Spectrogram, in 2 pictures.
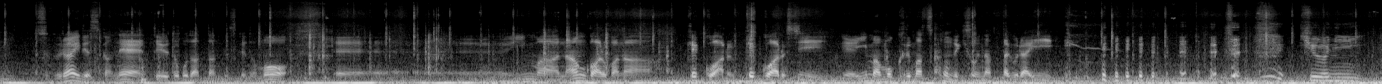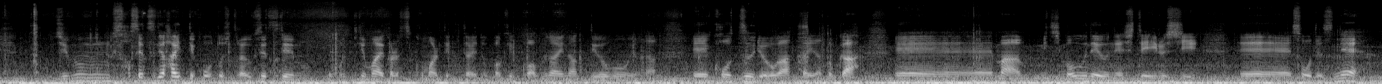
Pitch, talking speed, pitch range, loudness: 70 Hz, 320 characters per minute, 70-80 Hz, -19 LUFS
